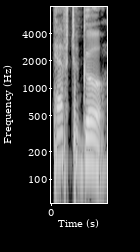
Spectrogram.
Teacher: This is called assimilation. Okay, where the v sound assimilates to a voiceless sound, f sound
